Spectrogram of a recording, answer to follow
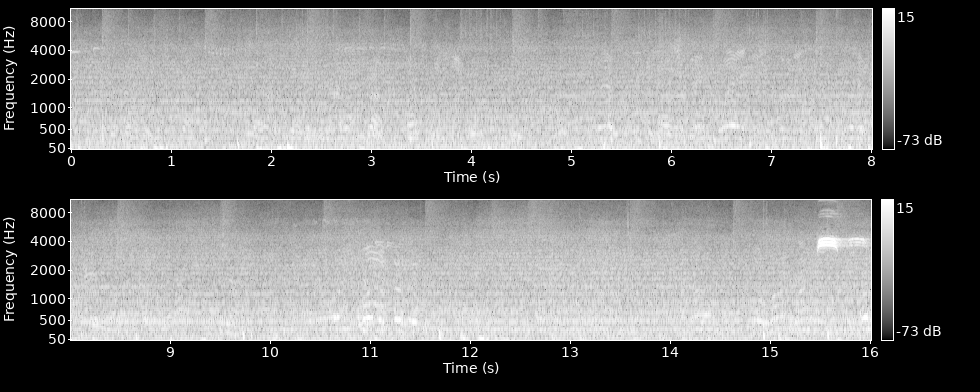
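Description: Football training-pitch sound: players' voices and shouts in the open air over the thuds of footballs being kicked and bouncing. Near the end comes one short, high, loud whistle blast.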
